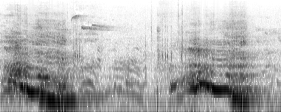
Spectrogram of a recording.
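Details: Two powerful lion roars from the African savanna, each a loud, rasping call that rises slightly and then sinks low, separated by a quieter gap of softer rumbling.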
